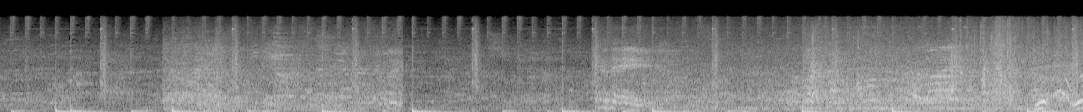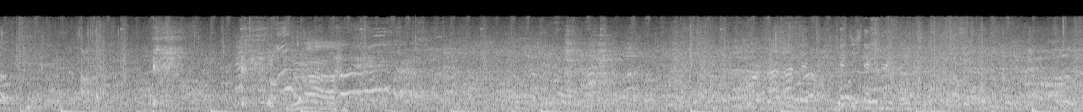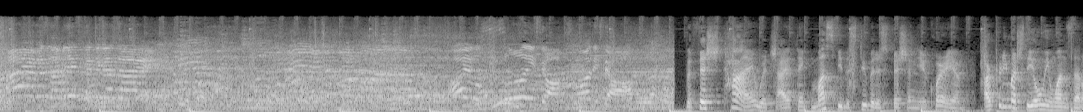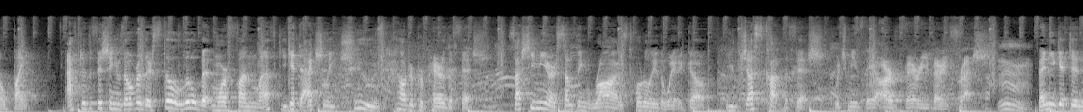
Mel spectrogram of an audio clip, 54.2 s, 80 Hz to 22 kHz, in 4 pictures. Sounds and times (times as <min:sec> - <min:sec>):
Music: 0:00.0 - 0:54.1.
